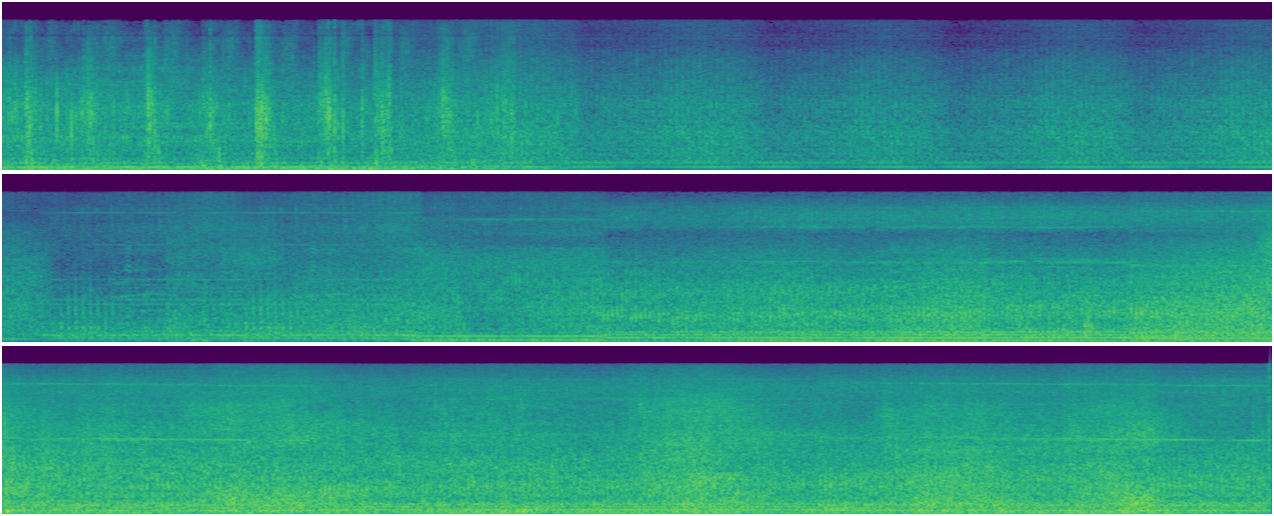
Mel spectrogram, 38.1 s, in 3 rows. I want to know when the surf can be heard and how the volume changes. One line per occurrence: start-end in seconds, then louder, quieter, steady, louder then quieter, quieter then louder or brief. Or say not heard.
14.3-38.0 louder.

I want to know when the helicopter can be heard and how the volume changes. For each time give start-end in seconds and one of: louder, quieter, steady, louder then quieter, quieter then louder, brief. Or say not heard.
0.0-38.0 louder.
